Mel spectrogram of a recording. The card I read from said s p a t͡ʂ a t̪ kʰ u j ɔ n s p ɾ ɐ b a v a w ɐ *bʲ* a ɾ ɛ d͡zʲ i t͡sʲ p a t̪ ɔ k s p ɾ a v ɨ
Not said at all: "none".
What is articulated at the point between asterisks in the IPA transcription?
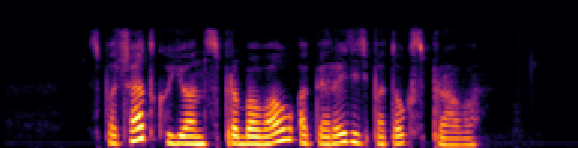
pʲ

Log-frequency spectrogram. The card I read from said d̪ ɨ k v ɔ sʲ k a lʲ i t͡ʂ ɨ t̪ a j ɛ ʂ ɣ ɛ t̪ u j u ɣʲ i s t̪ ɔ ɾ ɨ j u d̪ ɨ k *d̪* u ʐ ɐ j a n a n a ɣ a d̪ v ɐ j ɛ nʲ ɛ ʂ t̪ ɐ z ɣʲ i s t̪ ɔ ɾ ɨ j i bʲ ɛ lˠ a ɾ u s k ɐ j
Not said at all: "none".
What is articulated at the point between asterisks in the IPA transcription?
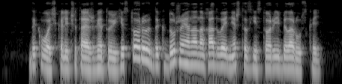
d̪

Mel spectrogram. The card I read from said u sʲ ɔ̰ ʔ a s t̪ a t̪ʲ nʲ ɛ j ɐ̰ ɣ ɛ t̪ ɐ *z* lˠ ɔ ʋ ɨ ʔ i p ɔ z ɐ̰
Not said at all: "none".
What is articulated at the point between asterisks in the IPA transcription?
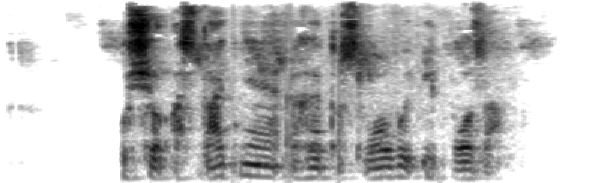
s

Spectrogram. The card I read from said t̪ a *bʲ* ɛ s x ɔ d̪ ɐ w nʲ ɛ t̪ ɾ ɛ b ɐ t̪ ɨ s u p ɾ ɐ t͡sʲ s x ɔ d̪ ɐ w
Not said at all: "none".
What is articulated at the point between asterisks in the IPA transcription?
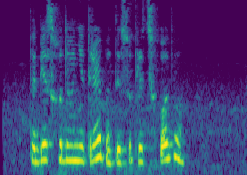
bʲ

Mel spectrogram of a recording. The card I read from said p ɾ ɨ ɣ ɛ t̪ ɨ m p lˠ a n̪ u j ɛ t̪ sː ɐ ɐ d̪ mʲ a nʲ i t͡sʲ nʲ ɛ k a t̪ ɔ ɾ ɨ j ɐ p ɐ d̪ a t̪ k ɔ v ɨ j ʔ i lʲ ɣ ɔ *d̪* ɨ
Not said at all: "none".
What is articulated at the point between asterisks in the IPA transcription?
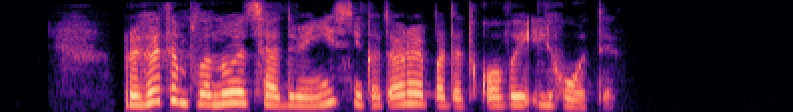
t̪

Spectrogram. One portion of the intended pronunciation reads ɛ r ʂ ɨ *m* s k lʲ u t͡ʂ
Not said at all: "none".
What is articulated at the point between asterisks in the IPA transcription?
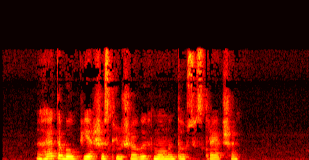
none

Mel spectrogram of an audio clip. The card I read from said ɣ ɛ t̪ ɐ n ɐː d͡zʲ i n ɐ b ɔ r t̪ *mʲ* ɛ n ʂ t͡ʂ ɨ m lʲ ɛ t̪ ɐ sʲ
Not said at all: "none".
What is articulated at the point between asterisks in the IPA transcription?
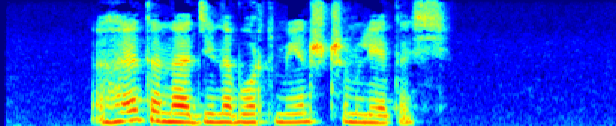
mʲ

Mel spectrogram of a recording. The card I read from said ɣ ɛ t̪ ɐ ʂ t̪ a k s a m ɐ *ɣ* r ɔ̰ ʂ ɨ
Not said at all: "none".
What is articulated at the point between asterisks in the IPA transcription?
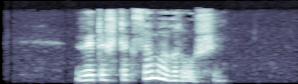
ɣ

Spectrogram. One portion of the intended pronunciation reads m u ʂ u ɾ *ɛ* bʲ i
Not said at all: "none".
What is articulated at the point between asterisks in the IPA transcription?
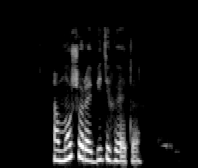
a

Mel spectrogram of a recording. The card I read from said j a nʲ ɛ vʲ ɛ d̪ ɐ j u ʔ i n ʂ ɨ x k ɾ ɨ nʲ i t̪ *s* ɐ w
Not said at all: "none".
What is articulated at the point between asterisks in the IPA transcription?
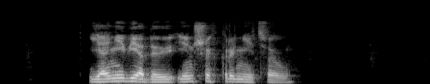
s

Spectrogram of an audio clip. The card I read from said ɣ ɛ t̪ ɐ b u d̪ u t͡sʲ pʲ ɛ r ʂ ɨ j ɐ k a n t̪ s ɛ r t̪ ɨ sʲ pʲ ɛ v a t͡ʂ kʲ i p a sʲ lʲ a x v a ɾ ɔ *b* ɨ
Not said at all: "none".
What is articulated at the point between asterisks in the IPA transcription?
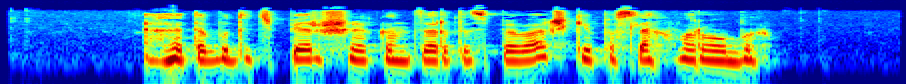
b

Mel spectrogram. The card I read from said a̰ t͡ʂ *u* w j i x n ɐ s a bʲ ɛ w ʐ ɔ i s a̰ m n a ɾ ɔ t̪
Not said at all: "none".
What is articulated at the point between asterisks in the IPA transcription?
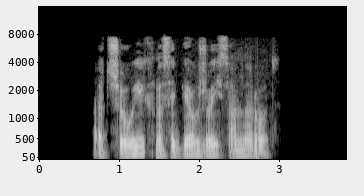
u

